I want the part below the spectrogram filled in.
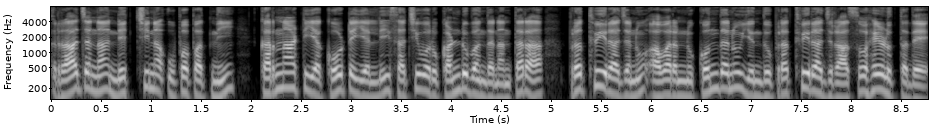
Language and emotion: Kannada, neutral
